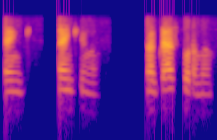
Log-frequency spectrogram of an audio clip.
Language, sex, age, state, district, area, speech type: Tamil, male, 18-30, Tamil Nadu, Mayiladuthurai, rural, conversation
